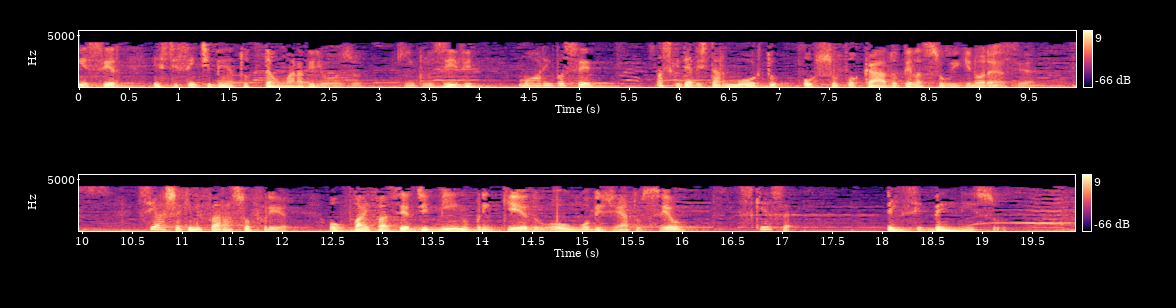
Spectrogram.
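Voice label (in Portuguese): BRINCAR DE AMOR, Masculino; Telemensagens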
